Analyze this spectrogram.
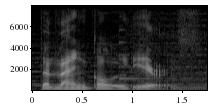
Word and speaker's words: The Langoliers: The Langoliers. Okay. That's how you pronounce This is it.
